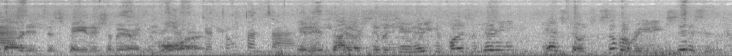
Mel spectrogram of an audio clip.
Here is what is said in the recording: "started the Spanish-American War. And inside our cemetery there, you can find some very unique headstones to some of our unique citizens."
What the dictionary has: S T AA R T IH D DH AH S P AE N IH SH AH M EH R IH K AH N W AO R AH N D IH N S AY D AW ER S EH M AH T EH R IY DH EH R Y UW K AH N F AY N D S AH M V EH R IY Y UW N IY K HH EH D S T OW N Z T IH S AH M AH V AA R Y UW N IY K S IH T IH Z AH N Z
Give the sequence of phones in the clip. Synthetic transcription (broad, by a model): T AA R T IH D DH AH S P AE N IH SH AH M EH R IH K AH N W AO R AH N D IH N S AY D AW ER S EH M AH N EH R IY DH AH R Y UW K AH N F AY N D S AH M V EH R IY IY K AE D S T OW N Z S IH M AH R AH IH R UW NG S IH T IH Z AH N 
